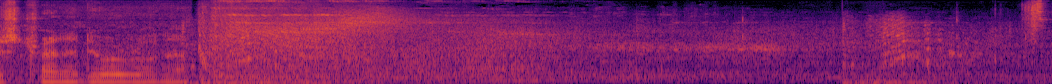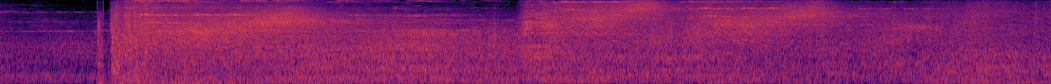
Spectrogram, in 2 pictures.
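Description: Magical blasts whoosh and roar.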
